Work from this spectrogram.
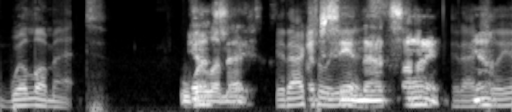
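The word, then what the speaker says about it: Willamette: did you know that the wamit river is actually supposed to be pronounced willamet it actually that it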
